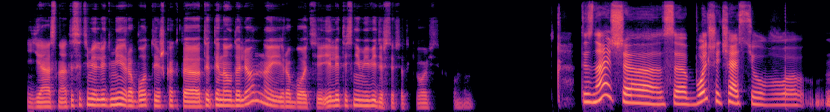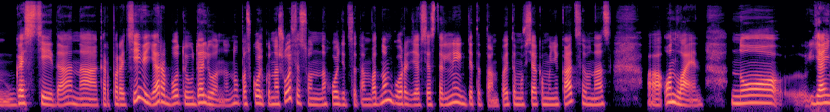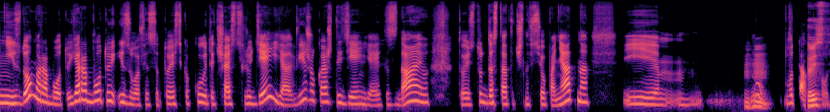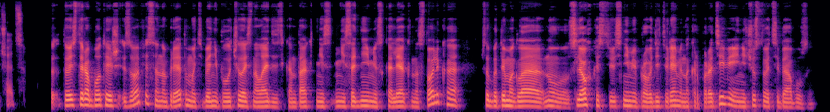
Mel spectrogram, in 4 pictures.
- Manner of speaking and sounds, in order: other background noise
- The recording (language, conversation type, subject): Russian, advice, Как справиться с неловкостью на вечеринках и в разговорах?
